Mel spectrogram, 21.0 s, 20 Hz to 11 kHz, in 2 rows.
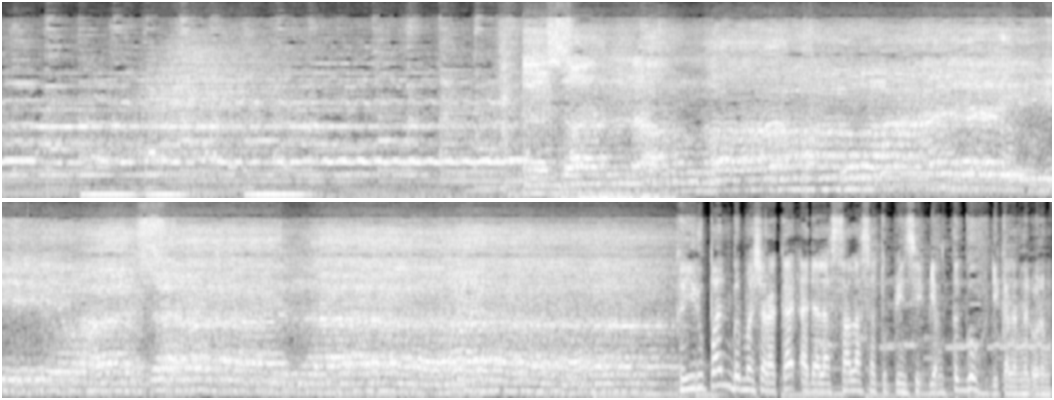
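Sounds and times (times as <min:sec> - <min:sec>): voices chanting: 0:05.0 - 0:17.3.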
